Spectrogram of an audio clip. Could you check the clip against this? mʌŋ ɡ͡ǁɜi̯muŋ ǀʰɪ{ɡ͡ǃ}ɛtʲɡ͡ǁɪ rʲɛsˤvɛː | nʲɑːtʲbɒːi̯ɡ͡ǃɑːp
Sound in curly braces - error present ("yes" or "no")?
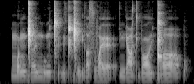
yes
